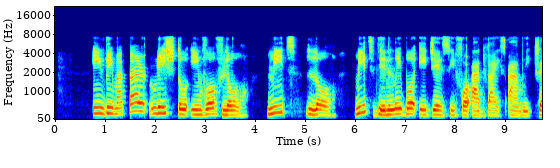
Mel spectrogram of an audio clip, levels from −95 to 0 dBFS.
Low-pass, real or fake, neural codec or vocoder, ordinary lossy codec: 7.2 kHz; fake; autoencoder, 22.05 kHz, a latent of 192 numbers a frame, VITS, trained on one speaker; none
